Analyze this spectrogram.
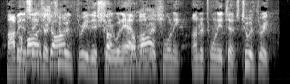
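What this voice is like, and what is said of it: Thick Cajun accent. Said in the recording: “Does that guy sound hammered ... He's Cajun ... He's got a thick accent ... he's got a thick, thick accent ... there's a lot of Cajun happening in these clips”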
